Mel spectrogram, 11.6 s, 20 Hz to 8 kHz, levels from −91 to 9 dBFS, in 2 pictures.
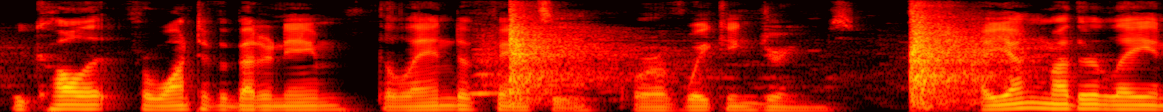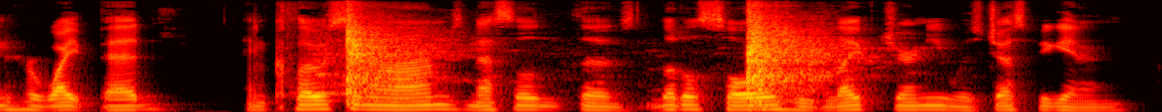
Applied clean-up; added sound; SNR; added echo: classical method log-MMSE.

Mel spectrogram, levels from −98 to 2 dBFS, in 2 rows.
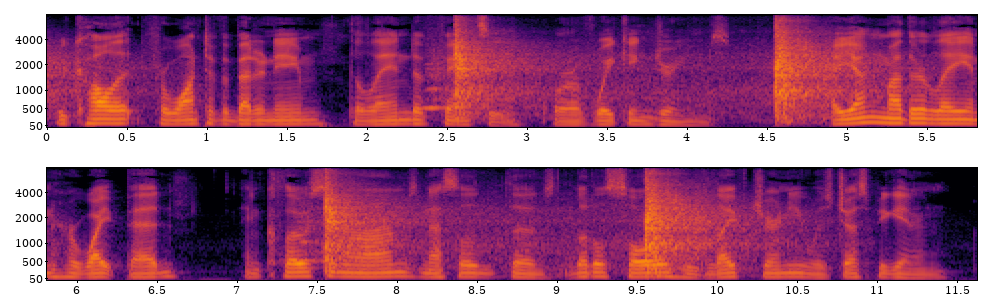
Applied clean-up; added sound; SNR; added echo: none; Sliding door; 3 dB; none.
